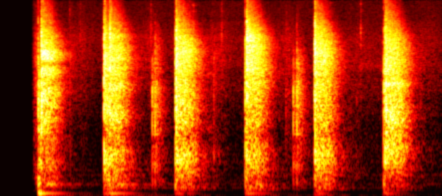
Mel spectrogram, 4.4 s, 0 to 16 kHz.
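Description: Rock song opening on drums: loud hits about every 0.7 seconds, each ringing away, with a lighter hit between some of them, starting about a third of a second in.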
